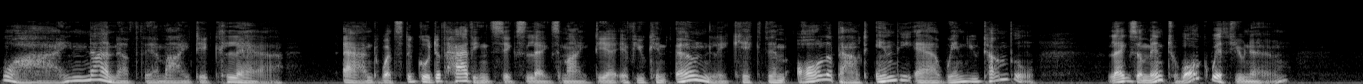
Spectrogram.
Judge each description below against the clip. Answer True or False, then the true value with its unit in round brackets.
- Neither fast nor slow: True (165 wpm)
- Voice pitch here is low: True (85 Hz)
